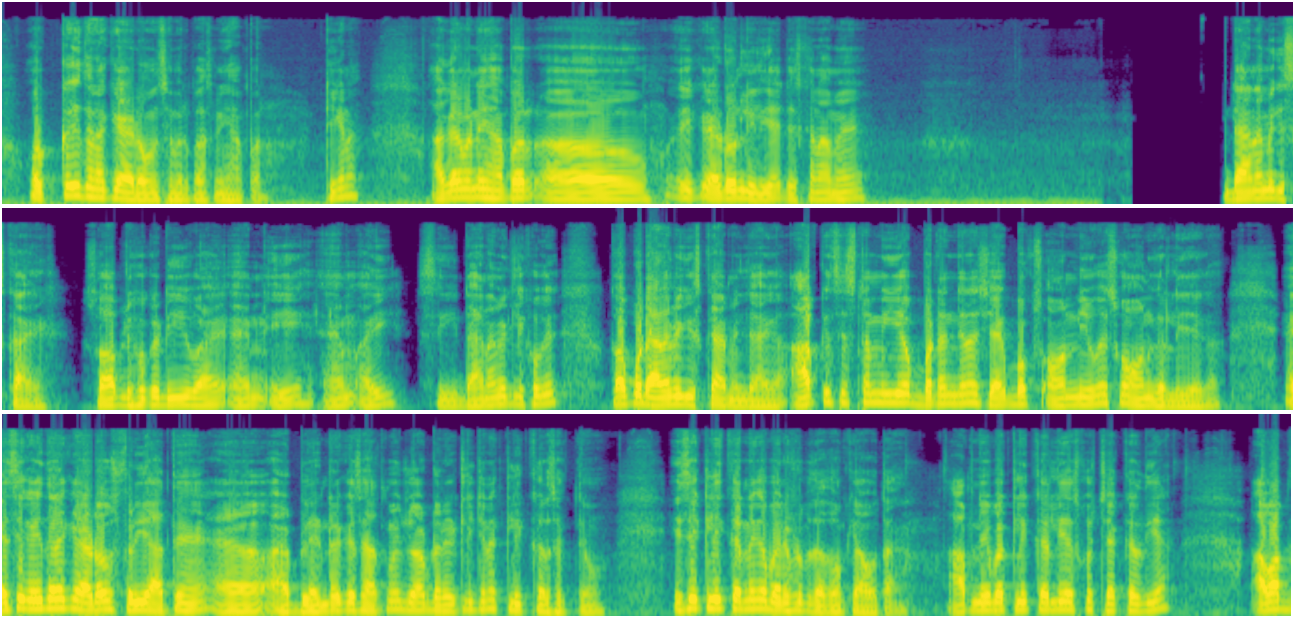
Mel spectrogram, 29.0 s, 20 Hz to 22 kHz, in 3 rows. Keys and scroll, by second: 10.4-11.9 typing.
